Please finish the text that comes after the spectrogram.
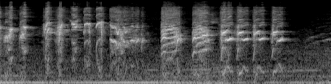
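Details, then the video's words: Red siskin, a classic energetic singer used as a tutor for young birds, in a rapid run of bright high twittering notes and buzzy trills with short chirps, stopping near the end, over a low steady hum. "Red Siskin Klasik Gacor Cocok Untuk Masteran Burung Bahan Agar Cepat Bunyi"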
